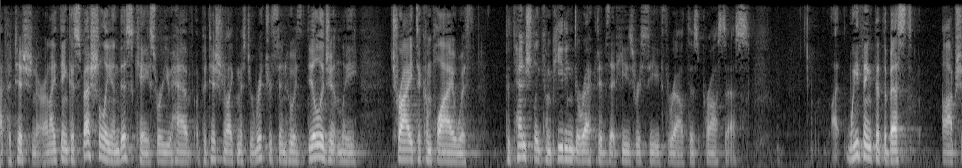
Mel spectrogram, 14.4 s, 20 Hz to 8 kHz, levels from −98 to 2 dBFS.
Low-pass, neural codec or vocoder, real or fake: 7.2 kHz; none; real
